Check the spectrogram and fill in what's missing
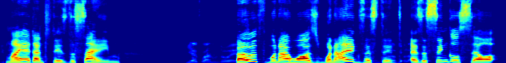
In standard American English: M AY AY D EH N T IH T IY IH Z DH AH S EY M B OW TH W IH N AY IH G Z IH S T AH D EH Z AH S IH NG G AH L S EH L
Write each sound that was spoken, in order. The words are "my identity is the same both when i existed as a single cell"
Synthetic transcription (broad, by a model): M AY AY D EH N T IH T IY IH Z DH AH S EY M B OW TH W IH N AY IH G Z IH S T AH D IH Z AH S IH NG G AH L S EH L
